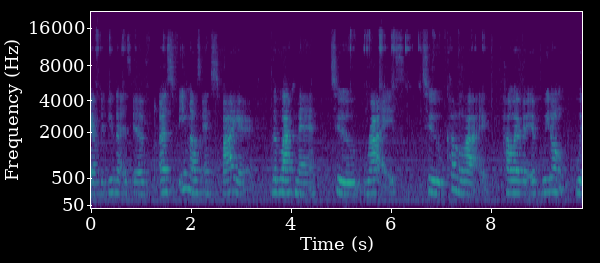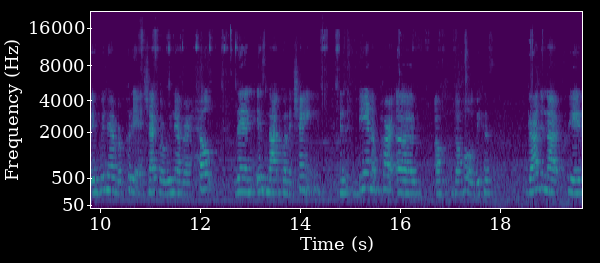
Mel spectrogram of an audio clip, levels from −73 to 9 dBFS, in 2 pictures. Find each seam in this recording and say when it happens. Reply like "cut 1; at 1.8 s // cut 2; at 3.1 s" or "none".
cut 1; at 14.8 s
